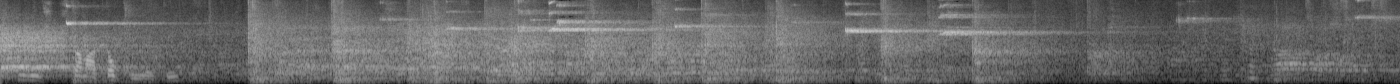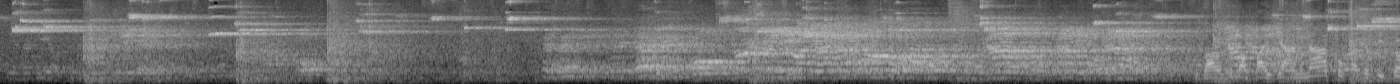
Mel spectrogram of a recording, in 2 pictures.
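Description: A basketball bouncing on a wooden gym floor in repeated knocks, with short high squeaks mixed in, all echoing in a large hall.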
